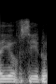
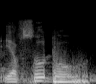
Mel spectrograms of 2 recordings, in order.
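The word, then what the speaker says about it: يُفْسِدُ: Ya, di sini, di sini kata yufsidu ini sebenarnya juga bisa dibaca yafsudu ya. Tapi kalau saya lebih cenderung membacanya dengan yufsidu yaitu wazannya itu wazan fi'il muta'addi.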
